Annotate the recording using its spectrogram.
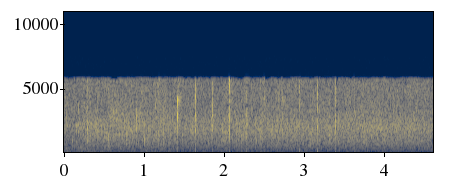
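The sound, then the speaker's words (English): A crowd applauds steadily, a dense wash of clapping, while a few sharper, louder claps stand out in a quick, regular rhythm through the middle. “I join in the applause because the bursts of Durst.”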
